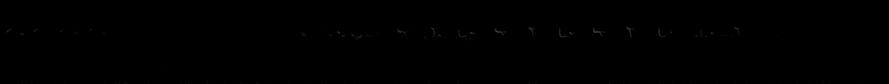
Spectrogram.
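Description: Faint songbird song in woodland: a brief phrase at the start, then a longer run of quick, repeated high descending notes from about three to seven and a half seconds in, over a quiet outdoor hiss.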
